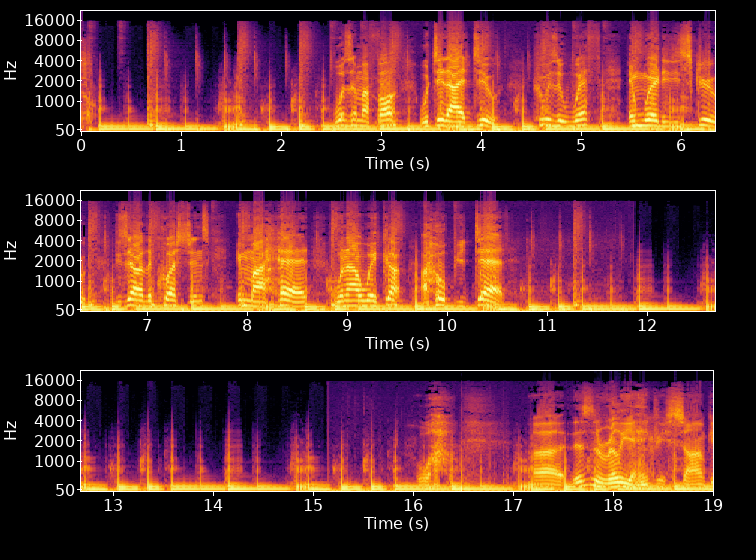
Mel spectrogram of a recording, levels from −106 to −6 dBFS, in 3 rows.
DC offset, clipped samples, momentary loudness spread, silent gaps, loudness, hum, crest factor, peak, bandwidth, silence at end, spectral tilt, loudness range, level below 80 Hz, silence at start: under 0.1%; 0.4%; 9 LU; none; -12 LUFS; none; 12 dB; 0 dBFS; 14 kHz; 0 s; -6 dB/octave; 7 LU; -18 dBFS; 0 s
